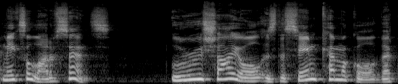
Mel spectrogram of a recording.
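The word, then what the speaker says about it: urushiol: that causes the rash and itching is called uru shol that's a fun word to say it's spelled you are you s h i o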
